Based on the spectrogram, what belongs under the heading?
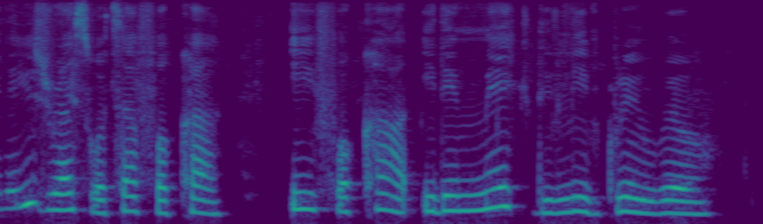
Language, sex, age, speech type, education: Nigerian Pidgin, female, 30-45, spontaneous, tertiary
